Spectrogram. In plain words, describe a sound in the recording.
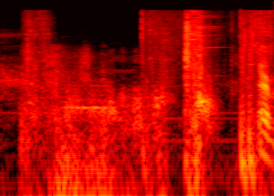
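A magic staff strikes a creature with a sharp zap.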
